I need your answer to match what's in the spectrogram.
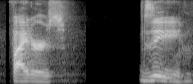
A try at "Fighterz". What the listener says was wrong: Fighters Z, you boomer. It's just fighters, dude. Like, well, the Z is there, but it's like, being cheeky.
